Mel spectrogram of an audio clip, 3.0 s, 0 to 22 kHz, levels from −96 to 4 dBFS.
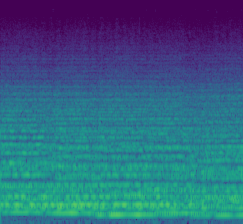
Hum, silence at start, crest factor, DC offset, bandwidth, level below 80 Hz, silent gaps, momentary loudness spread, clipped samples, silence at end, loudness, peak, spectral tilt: none; 0 s; 12 dB; under 0.1%; 9.8 kHz; -62 dBFS; none; 3 LU; under 0.1%; 0 s; -26 LUFS; -14 dBFS; -7 dB/octave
